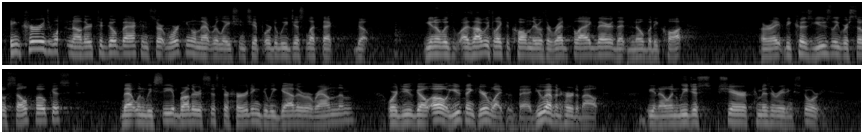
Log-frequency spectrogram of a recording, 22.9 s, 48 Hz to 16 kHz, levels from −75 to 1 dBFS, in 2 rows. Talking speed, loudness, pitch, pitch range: 215 wpm, -34 LUFS, 120 Hz, 110-135 Hz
